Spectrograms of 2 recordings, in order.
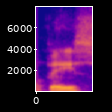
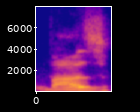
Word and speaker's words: vase: some kind of a vase or Vaz again depending your preferred pronunciation um and and uh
